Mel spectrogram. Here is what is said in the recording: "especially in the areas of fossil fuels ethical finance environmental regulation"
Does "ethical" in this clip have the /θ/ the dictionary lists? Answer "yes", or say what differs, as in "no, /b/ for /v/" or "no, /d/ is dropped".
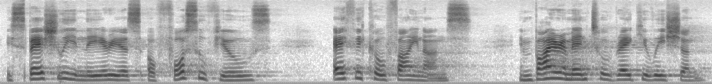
yes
